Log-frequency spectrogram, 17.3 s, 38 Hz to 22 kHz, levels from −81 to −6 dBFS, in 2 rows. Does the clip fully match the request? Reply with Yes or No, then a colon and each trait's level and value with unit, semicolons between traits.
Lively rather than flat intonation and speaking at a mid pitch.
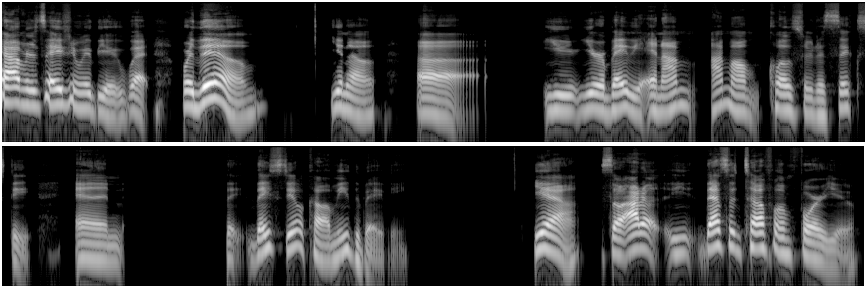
Yes: wide, 5.9 semitones; medium, 165 Hz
